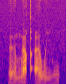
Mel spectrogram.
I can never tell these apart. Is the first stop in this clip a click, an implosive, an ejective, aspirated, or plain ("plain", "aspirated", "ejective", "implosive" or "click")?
ejective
